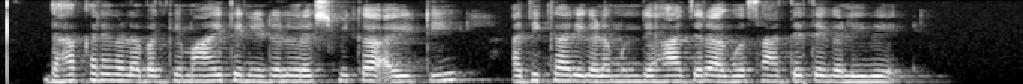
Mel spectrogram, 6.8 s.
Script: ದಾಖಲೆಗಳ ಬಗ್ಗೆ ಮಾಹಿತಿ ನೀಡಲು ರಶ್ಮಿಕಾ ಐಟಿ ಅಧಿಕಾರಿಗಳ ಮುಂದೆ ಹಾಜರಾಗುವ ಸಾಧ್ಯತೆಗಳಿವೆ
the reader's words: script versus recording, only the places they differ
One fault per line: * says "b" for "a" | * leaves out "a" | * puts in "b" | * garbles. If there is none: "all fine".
all fine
